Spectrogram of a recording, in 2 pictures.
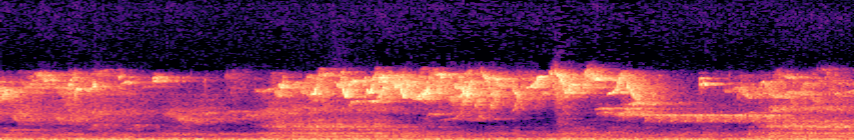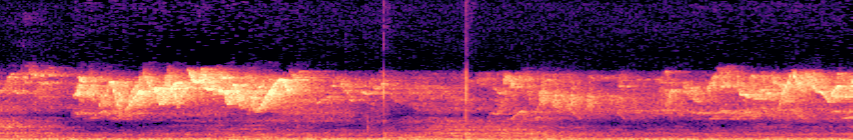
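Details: Wild forest birds chirping in December in the Mahabharata Range forest, Himalayan foothills of Nepal. A dense, high, shimmering chorus of overlapping twitters, with brief bursts of louder chirps around two, five and seven seconds over a low background rumble.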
